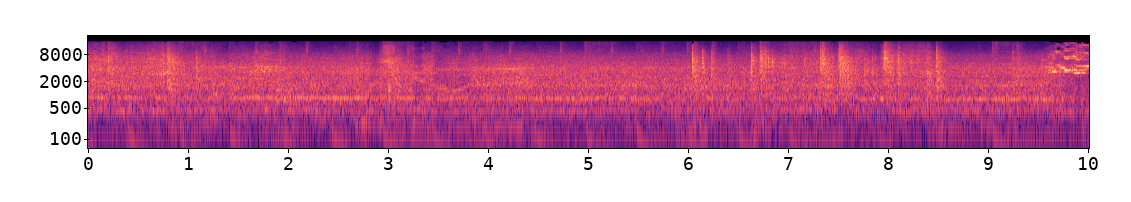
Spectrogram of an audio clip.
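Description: A convection oven's fan running steadily with a hum, while metal madeleine trays are slid onto the oven racks with scattered light clicks and scrapes.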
